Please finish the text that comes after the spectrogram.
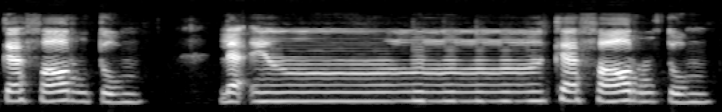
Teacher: नून साकिन की आवाज हमारे नाक में से आ गई है, इख्फा हो गया, इसी को इख्फा कहते हैं। हमने उसको छुपाया है, नून साकिन की आवाज को किस में छुपाया, अपने नाक में।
